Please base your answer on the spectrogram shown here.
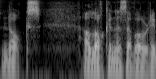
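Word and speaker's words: Cnocs: It's actually spelled C-N-O-C-S, Knox, but it's pronounced Nox.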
